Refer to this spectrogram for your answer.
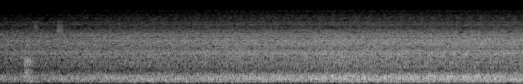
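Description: An Atlas V 541 rocket launches NASA's Mars 2020 Perseverance rover toward Mars, roaring in a deep, continuous rumble, loud and steady throughout, with broad crackling noise over a heavy low-end drone and no voices.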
